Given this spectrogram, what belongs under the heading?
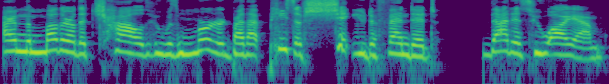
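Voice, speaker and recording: A woman voicing a vengeful grieving mother who speaks calmly and mockingly in a horror story. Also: fairly high pitch, dry recording, studio quality, lightly acted. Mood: coldly menacing. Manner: slow, calm and mocking.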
